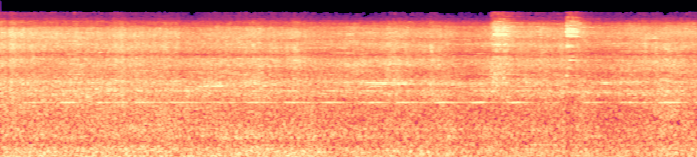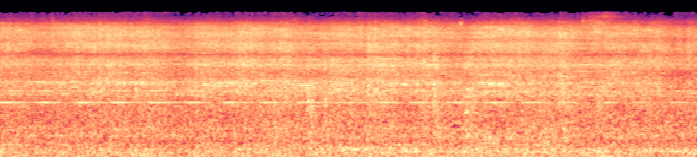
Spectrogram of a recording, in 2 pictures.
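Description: Freight train of autorack cars rolling past at a level crossing: a loud, steady rumble and rattle of wheels on rail, with a thin steady high tone running through it.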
